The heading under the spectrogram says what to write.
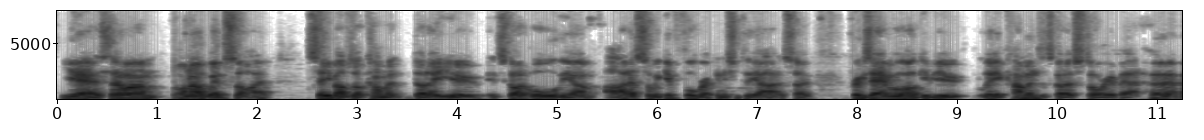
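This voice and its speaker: A man with an Australian accent, medium pitch, ordinary pitch variation and a moderate pace. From Melbourne, Australia. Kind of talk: radio interview. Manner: hesitant with many fillers.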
